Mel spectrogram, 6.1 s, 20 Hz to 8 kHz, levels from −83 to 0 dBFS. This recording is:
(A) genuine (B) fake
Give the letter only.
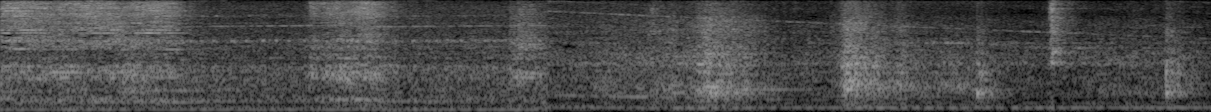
A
